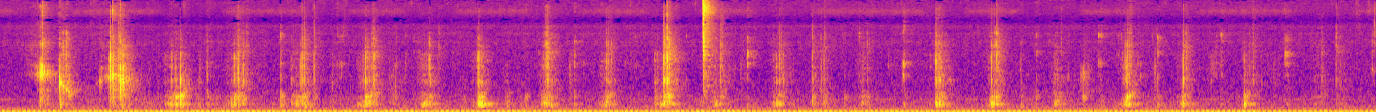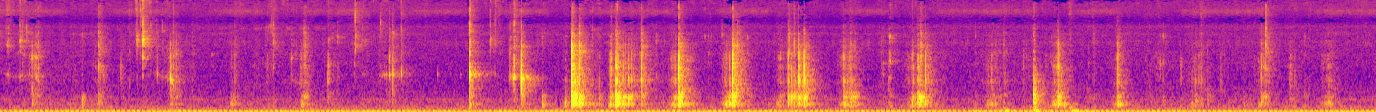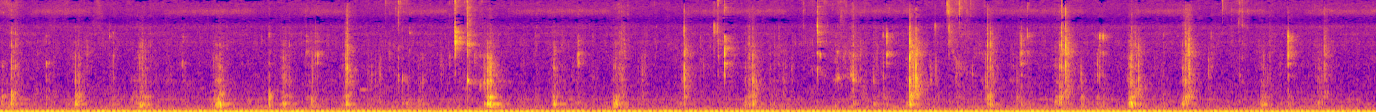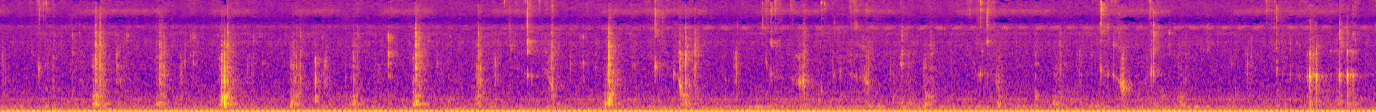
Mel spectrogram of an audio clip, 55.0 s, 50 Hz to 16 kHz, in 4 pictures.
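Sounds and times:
chewing: 0.3 - 55.0.

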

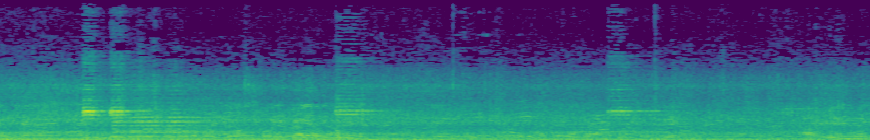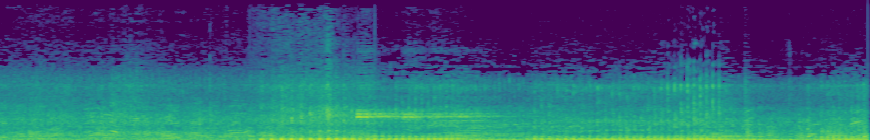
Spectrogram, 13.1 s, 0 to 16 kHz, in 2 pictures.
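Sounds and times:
street chatter: 0.0 - 13.0.

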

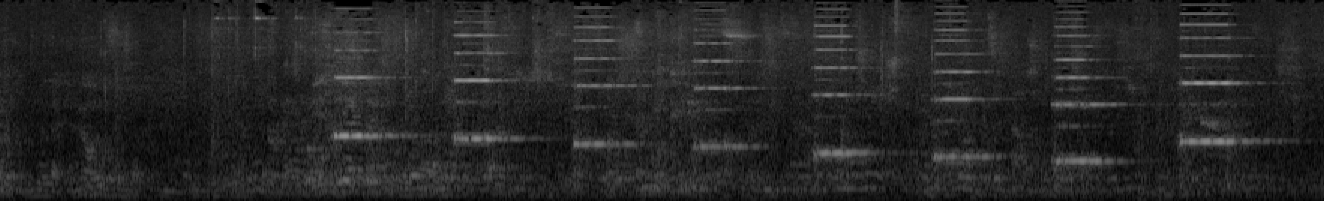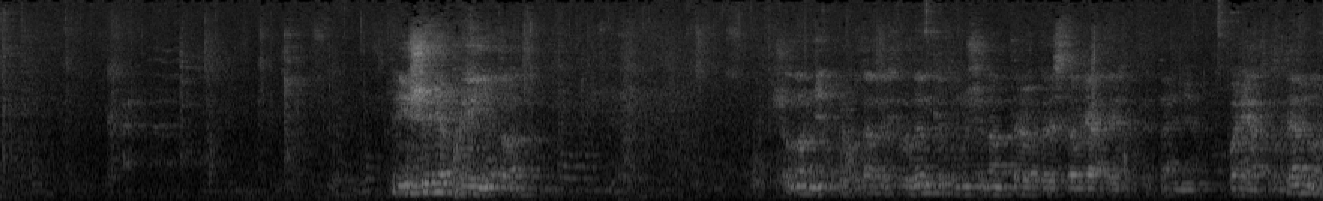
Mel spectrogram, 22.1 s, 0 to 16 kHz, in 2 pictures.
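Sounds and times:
murmur of voices in a hall: 0.0 - 22.0
electronic timer beeping: 2.8 - 10.8.

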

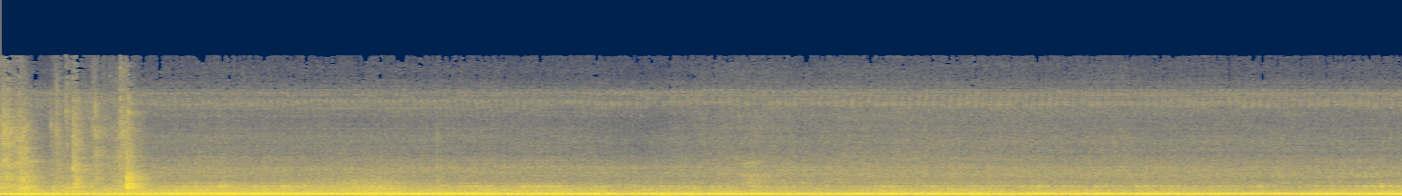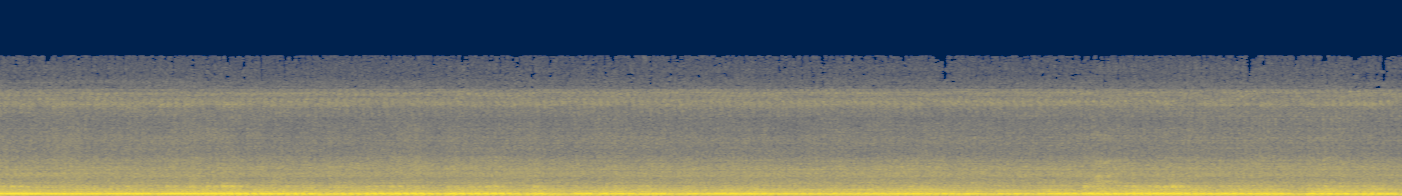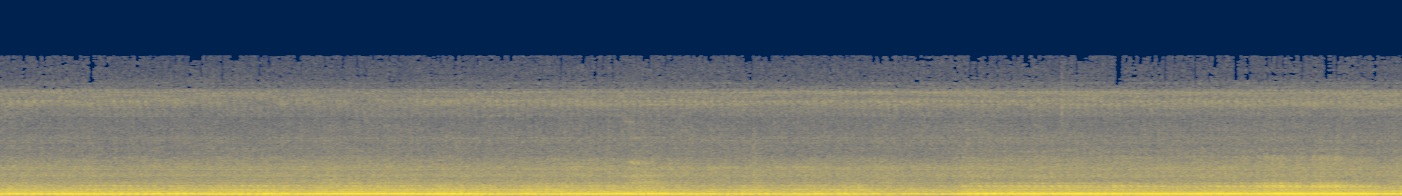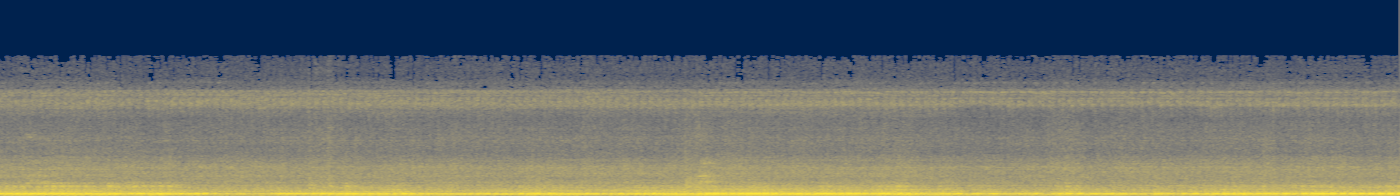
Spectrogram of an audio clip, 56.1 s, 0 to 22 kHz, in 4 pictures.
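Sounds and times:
potter's wheel motor humming: 0.0 - 56.0.

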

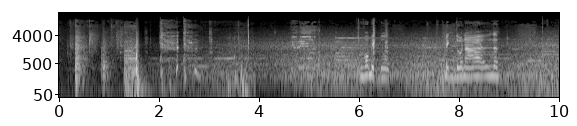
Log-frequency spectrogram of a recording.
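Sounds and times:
car noise: 0.0 - 10.0
woman clearing her throat: 2.0 - 2.8
woman coughing: 2.0 - 2.9.

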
